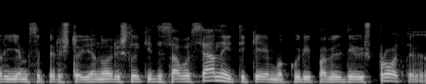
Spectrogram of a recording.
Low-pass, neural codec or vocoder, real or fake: 7.2 kHz; codec, 16 kHz, 8 kbps, FreqCodec, larger model; fake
